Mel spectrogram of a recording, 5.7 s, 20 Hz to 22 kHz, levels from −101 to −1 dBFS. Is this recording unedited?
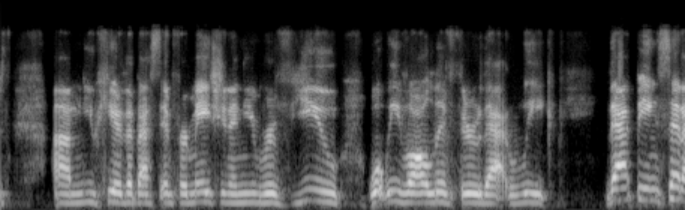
no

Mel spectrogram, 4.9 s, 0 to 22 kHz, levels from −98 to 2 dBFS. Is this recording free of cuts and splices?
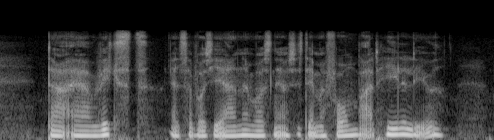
no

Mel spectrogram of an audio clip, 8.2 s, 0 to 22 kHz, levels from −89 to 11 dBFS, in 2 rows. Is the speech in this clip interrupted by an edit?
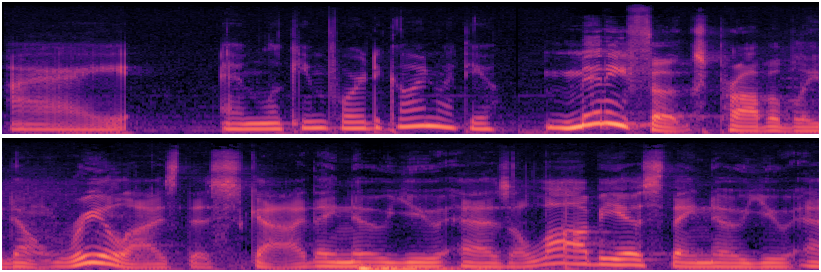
no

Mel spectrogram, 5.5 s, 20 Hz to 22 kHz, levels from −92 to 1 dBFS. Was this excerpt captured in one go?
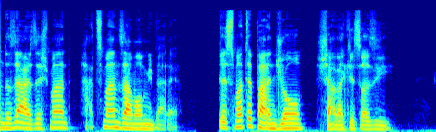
yes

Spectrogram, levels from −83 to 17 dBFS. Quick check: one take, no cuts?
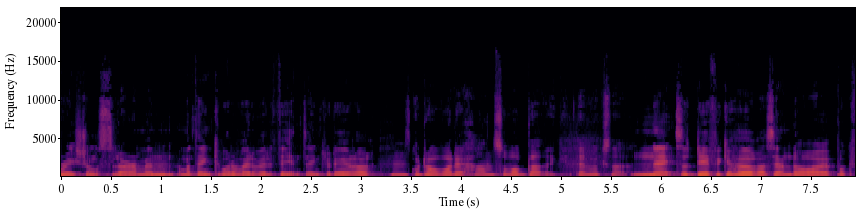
no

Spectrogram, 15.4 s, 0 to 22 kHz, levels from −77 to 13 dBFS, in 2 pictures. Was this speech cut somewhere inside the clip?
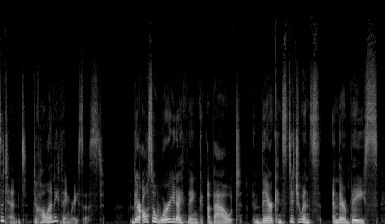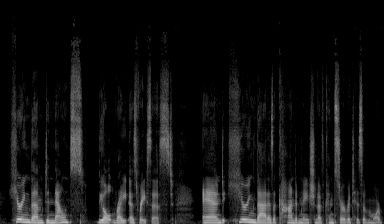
no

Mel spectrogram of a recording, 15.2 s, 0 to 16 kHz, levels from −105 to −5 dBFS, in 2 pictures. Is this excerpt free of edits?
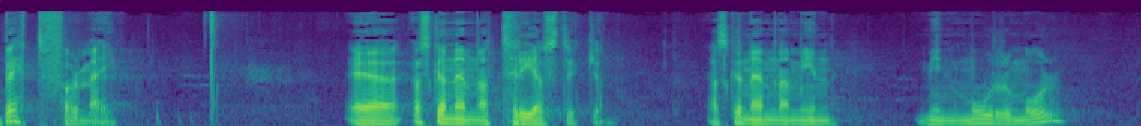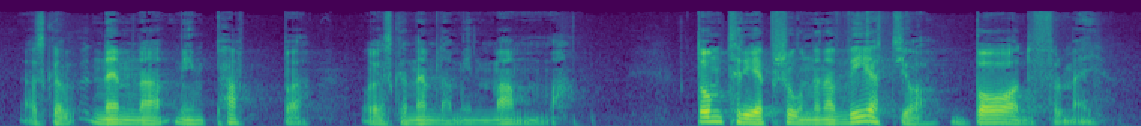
yes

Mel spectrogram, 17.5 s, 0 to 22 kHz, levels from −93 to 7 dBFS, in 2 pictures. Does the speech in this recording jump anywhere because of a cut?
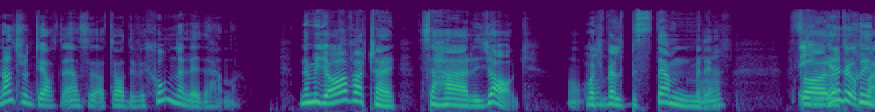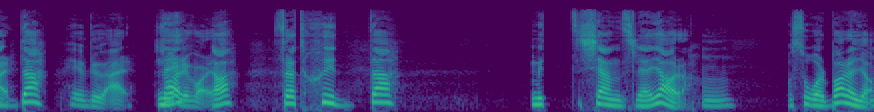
yes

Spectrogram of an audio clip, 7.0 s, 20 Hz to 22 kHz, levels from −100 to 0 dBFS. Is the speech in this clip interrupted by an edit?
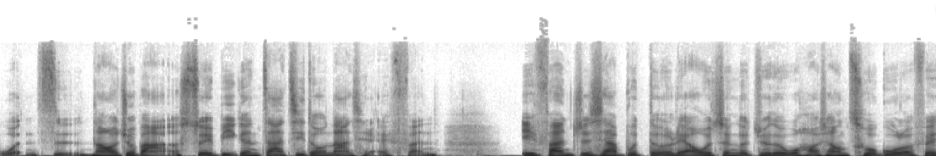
no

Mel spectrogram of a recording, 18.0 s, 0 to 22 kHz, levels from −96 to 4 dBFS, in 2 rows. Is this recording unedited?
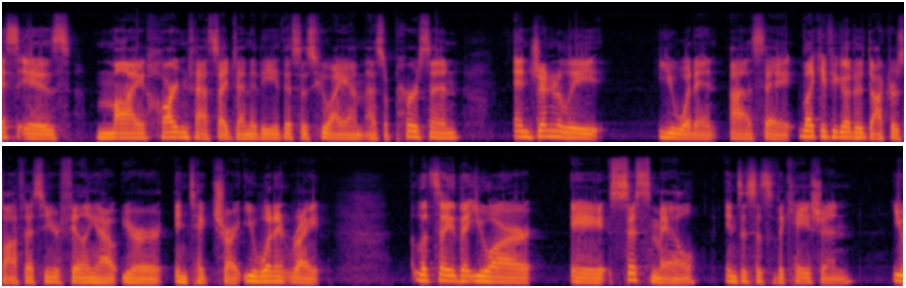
yes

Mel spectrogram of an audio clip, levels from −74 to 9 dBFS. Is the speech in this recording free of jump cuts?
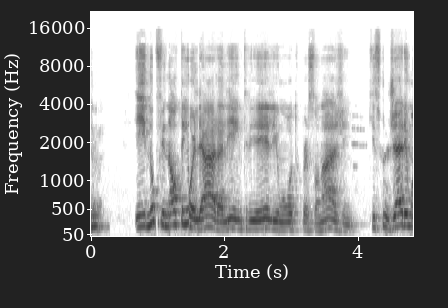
no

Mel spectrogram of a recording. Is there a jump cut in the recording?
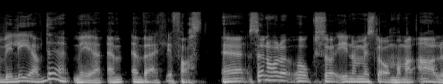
yes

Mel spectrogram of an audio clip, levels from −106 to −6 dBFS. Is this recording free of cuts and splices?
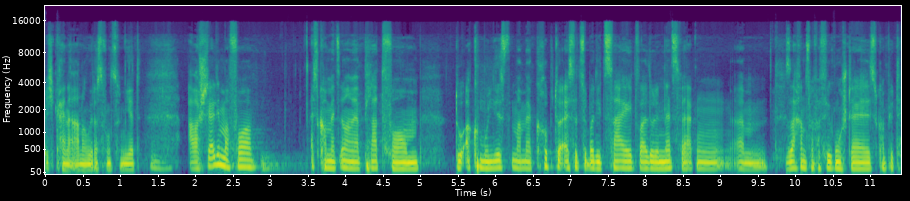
no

